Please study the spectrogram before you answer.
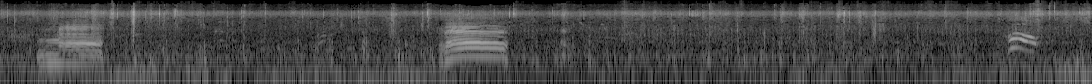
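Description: A goat bleats in wavering, nasal bursts, with a shorter bleat near the end.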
